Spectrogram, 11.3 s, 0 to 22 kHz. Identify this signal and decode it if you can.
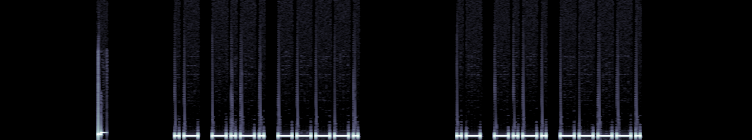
Morse code, heard as a keyed tone, about 17 wpm, 700 Hz. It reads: AC9 AC9
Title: USA Call Sign Prefixes - Repeated 2x - 17wpm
